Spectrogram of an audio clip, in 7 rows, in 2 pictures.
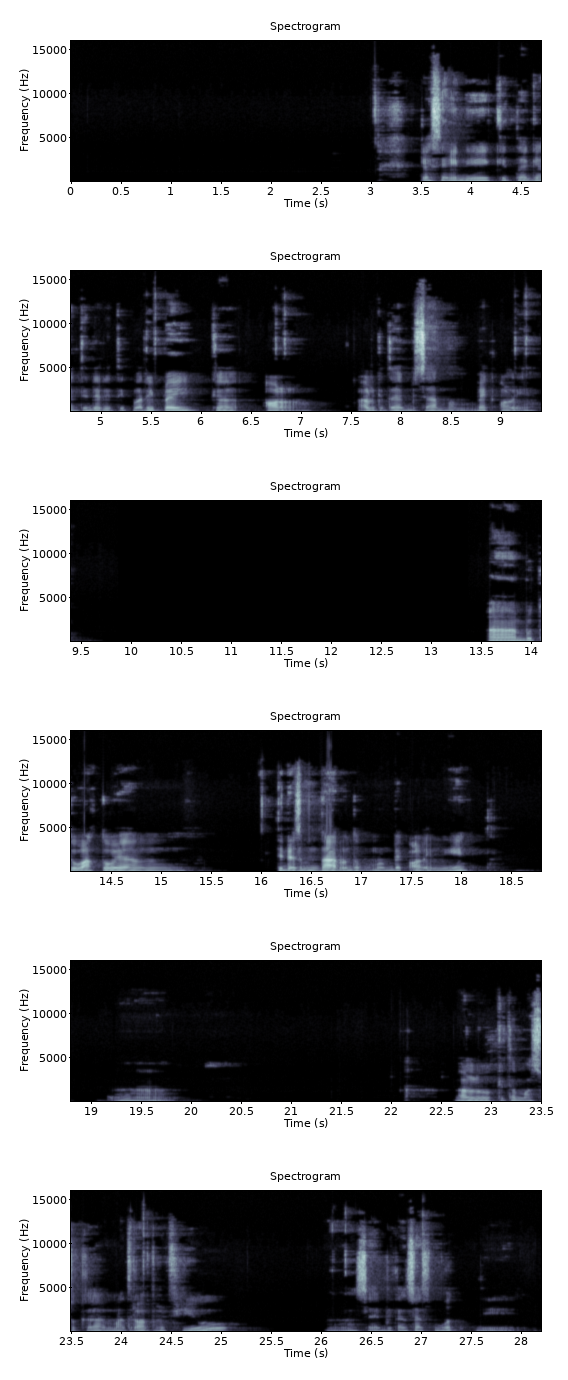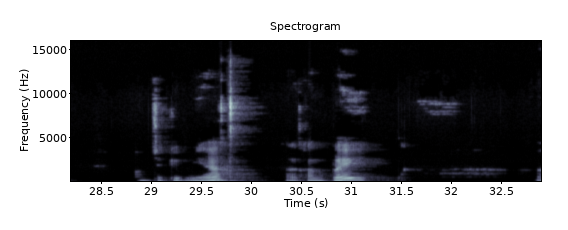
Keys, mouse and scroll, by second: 5.5-6.9 drag, 9.1-22.3 drag, 23.0 z, 26.2 click, 29.6 space.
